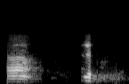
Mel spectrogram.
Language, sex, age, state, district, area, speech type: Maithili, male, 60+, Bihar, Samastipur, rural, conversation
